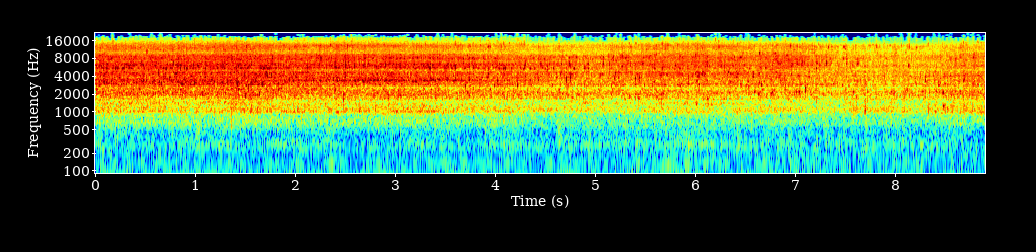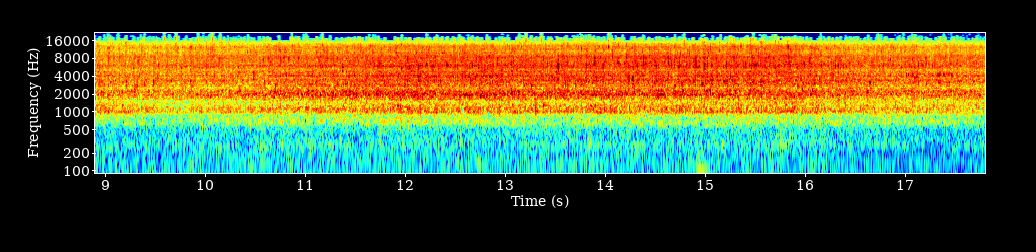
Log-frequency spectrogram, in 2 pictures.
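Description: Bamboo rain sticks pour out a dense, steady rushing patter, like falling rain or water, holding an even, fairly strong level throughout with a slight dip midway and no voices.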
